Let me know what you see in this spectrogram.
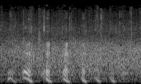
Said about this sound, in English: This is a surprise that I'm the first preacher to use this place. Can you clap for me, really?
